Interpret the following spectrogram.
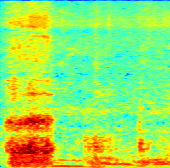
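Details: Rottweiler in a squabble, chasing another dog away, gives a loud rough half-second growl, followed by quieter grumbling while a person calmly urges the dogs to stop fighting.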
